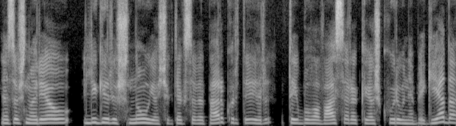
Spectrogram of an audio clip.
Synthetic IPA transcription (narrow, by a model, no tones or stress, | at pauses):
nʲɛsɐʃnoːɾʲeːjɛʊ | lʲiːɡʲɪɾɪʃnɐʊjoːʃʲiɛk̚t̪ʲiɛksɑːʋʲɛpʲɛrkʊɾʲt̪ʲɪɪrt̪ɐɪbʊʋoːʋɑːsɐɾɐkɐɪɐʃkʰuːɾʲɛʊnʲɛbʲɛɡʲiɛd̪ɐ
